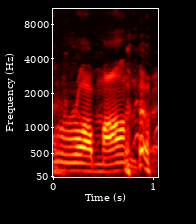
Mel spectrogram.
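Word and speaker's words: Rhamondre: That's Ramondre.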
